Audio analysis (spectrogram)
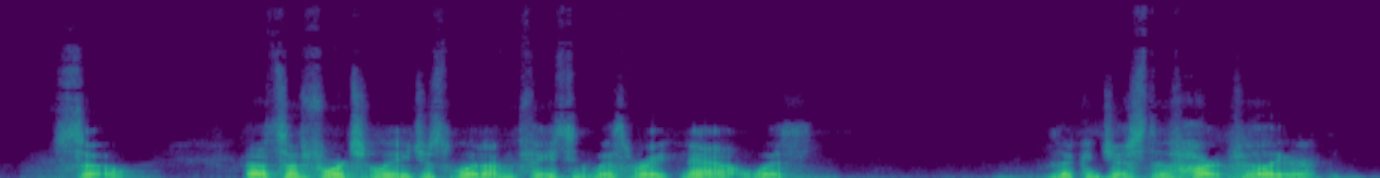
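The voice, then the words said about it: Voice sounds sick and unwell. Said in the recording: “I sound terrible”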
